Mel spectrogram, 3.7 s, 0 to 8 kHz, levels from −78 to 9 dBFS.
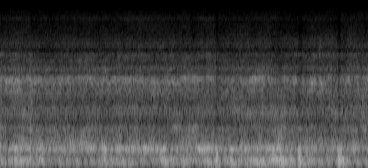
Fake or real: fake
